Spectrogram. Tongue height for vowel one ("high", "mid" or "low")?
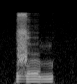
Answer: mid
